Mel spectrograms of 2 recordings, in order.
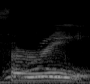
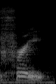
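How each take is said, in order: First: The word begins with a long th sound. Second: The word begins with an f sound. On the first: The speaker calls it right. "Let's hold that T H out a long time" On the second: The speaker calls it wrong. "if you can't do that and you want to say one, two, free"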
